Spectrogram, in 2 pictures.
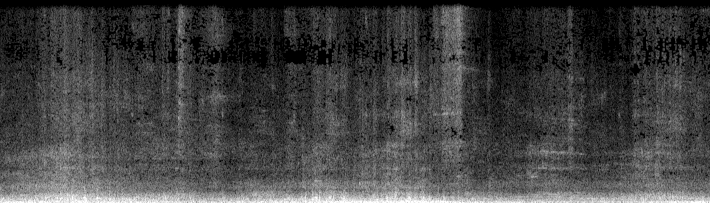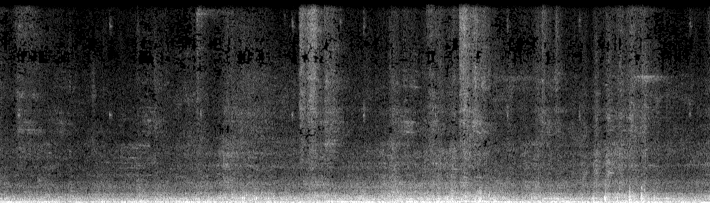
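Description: CSX double-stack intermodal train of container well cars rolling past close by: a steady low rumble of steel wheels on rail that swells and eases, with a faint wheel squeal now and then.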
